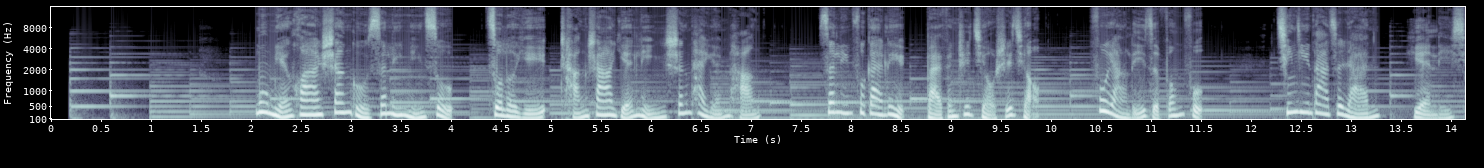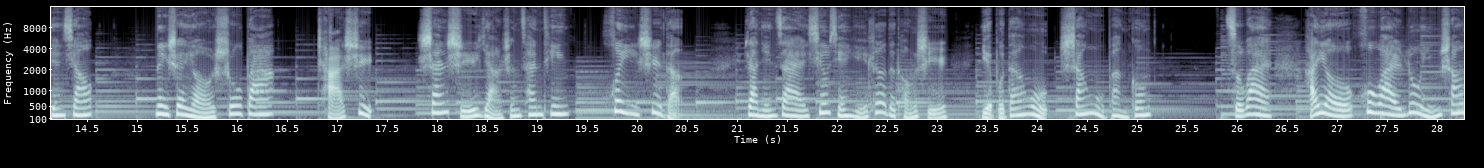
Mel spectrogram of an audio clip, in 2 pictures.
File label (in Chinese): 女, 餐厅介绍; 木棉花山谷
